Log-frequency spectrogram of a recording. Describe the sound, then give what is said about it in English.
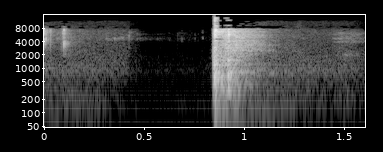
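A single gunshot sound effect in a tabletop horror role-playing game: one sharp, bright crack with a short decaying tail, preceded by two faint clicks. “Well, I'm going to try and shoot him.”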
